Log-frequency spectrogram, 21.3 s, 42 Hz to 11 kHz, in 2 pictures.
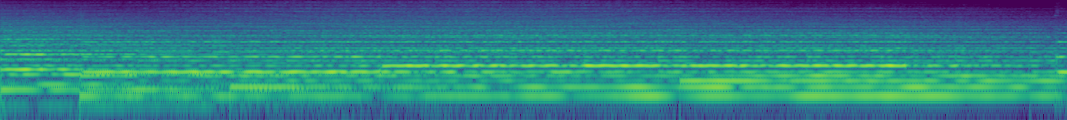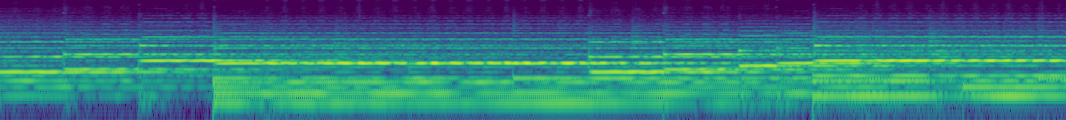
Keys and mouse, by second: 0.1 middle click, 1.2 Tab, 1.3 click, 1.6 middle click, 1.9 click, 2.1 middle click, 2.6 Tab, 2.8 middle click, 3.8 g, 5.4 Escape, 5.4 g, 6.7 z, 8.5 Escape, 9.3 g, 9.9 Escape, 10.2 middle click, 11.3 middle click, 12.4 shift+click, 12.9 middle click, 13.8 g, 14.3 z, 15.1 Escape, 15.5 middle click, 15.8 middle click, 16.8 shift+click, 17.3 g, 17.5 z, 19.0 middle click, 19.5 middle click, 20.3 click, 20.7 middle click.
